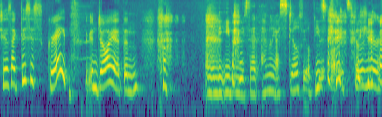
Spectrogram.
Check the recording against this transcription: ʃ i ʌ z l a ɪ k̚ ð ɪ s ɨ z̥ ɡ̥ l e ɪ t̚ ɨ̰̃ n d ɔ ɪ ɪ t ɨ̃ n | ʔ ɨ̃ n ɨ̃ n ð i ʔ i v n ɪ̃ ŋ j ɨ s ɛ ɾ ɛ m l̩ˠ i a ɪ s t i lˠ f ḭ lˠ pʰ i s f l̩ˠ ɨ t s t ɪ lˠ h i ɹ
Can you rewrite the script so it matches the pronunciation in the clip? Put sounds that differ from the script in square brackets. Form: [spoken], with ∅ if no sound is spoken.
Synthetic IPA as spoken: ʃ i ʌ z l a ɪ k̚ ð ɪ s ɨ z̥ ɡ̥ [ɹ] e ɪ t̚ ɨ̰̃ n [d͡ʒ] ɔ ɪ ɪ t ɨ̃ n | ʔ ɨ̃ n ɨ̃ n ð i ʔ i v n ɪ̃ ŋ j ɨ s ɛ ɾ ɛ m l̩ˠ i a ɪ s t [ɪ] lˠ f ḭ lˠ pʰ i s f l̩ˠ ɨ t s t ɪ lˠ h i ɹ

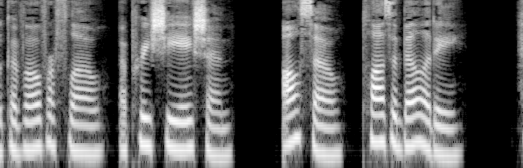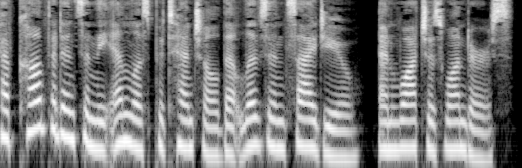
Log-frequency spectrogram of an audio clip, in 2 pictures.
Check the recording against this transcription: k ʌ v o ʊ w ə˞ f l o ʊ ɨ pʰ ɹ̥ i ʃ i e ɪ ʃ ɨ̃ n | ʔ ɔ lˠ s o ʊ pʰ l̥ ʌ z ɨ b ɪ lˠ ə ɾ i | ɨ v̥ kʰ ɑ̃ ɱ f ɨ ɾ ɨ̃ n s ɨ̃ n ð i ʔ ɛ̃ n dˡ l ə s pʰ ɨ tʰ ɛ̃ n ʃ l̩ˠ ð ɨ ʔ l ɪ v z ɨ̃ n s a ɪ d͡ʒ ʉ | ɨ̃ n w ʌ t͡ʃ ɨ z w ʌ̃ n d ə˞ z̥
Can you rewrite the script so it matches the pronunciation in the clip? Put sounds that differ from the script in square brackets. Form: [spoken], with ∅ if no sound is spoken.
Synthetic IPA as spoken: k ʌ v o ʊ [v] ə˞ f l o ʊ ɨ pʰ ɹ̥ i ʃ i e ɪ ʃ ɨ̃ n | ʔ ɔ lˠ s o ʊ pʰ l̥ [ɑ] z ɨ b ɪ lˠ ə ɾ i | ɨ v̥ kʰ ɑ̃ ɱ f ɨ ɾ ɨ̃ n s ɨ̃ n ð i ʔ ɛ̃ n dˡ l ə s pʰ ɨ tʰ ɛ̃ n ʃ l̩ˠ ð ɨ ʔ l ɪ v z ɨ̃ n s a ɪ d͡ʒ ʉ | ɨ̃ n w [ɑ] t͡ʃ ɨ z w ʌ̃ n d ə˞ z̥

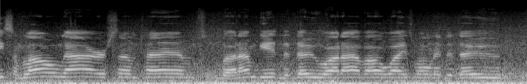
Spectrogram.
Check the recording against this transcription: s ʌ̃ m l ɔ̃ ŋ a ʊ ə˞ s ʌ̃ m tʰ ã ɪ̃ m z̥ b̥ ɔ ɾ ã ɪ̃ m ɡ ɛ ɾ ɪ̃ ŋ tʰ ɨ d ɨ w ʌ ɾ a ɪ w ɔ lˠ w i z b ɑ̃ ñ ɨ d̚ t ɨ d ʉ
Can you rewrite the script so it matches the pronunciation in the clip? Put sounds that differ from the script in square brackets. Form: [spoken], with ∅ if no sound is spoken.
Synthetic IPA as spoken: s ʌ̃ m l ɔ̃ ŋ a ʊ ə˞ s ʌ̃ m tʰ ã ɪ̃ m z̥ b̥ [ʌ] ɾ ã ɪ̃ m ɡ ɛ ɾ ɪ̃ ŋ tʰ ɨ d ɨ w ʌ ɾ a ɪ [v] ɔ lˠ w i z [w] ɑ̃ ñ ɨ d̚ t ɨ d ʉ

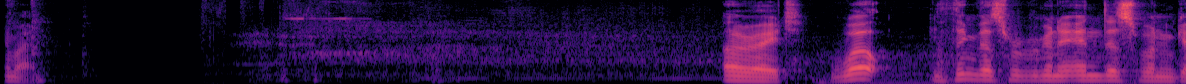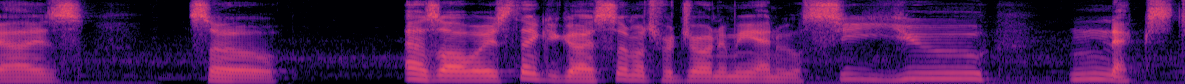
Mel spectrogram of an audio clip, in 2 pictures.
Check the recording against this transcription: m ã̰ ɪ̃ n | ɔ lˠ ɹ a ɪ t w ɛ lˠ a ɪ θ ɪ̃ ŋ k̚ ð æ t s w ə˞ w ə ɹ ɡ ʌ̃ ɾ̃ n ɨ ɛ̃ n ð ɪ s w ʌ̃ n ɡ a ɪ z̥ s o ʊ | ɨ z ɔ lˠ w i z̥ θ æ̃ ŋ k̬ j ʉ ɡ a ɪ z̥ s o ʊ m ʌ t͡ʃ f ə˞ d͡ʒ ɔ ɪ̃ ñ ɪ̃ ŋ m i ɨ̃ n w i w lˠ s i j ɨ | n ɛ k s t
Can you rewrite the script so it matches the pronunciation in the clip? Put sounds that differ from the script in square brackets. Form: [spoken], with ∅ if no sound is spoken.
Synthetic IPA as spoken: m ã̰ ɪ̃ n | ɔ lˠ ɹ a ɪ t w ɛ lˠ a ɪ θ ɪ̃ ŋ k̚ ð æ t s w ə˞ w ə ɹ ɡ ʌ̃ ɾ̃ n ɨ ɛ̃ n ð ɪ s w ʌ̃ n ɡ a ɪ z̥ s o ʊ | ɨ z ɔ lˠ w i z̥ θ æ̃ ŋ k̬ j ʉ ɡ a ɪ z̥ s o ʊ m ʌ t͡ʃ f ə˞ d͡ʒ [ɔ̃] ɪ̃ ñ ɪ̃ ŋ m i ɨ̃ n w i w lˠ s i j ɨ | n ɛ k s t

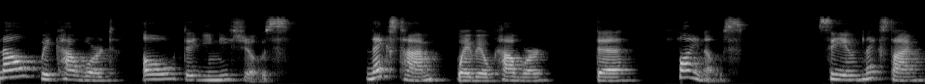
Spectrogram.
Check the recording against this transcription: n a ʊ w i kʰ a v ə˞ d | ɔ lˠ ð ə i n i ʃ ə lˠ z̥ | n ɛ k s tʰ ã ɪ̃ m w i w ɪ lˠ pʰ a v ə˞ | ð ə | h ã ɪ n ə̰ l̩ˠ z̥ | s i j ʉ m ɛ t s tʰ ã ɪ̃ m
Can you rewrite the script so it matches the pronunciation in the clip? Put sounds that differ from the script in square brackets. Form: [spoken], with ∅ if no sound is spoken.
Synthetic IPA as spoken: n a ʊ w i kʰ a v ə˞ d | ɔ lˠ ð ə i n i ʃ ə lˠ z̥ | n ɛ k s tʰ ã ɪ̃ m w i w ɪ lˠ [kʰ] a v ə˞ | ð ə | [f] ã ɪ n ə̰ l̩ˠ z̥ | s i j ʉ [n] ɛ [k] s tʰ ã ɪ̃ m

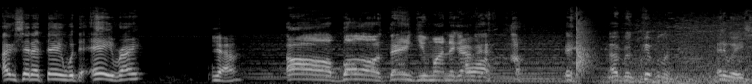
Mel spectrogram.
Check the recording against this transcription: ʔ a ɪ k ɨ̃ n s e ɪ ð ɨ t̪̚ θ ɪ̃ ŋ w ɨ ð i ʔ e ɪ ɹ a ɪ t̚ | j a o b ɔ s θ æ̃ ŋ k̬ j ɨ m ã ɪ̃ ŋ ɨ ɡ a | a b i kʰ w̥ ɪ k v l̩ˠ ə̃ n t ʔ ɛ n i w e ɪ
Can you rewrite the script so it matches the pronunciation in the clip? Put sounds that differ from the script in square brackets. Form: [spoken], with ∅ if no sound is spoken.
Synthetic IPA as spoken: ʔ a ɪ k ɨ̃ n s e ɪ ð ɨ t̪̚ θ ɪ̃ ŋ w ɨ ð i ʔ e ɪ ɹ a ɪ t̚ | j [æ] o b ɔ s θ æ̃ ŋ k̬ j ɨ m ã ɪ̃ [n] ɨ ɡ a | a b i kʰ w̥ ɪ [∅] v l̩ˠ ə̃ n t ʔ ɛ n i w e ɪ

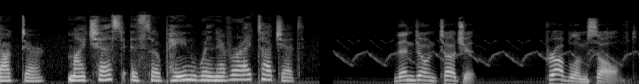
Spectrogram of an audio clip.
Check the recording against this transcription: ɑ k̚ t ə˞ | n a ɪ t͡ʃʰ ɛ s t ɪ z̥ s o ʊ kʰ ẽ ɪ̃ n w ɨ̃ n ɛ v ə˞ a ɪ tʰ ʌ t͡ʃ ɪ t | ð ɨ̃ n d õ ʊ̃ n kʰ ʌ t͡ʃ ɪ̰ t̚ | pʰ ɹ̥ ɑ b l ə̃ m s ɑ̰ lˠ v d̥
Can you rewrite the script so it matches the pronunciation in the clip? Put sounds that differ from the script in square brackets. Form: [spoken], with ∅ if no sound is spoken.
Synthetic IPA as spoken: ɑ k̚ t ə˞ | [m] a ɪ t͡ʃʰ ɛ s t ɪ z̥ s o ʊ [pʰ] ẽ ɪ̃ n w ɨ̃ n ɛ v ə˞ a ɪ tʰ ʌ t͡ʃ ɪ t | ð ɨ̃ n d õ ʊ̃ n [tʰ] ʌ t͡ʃ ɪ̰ t̚ | pʰ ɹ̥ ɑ b l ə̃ m s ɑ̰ lˠ v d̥

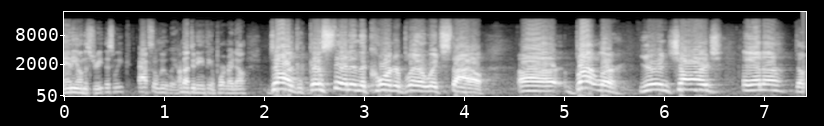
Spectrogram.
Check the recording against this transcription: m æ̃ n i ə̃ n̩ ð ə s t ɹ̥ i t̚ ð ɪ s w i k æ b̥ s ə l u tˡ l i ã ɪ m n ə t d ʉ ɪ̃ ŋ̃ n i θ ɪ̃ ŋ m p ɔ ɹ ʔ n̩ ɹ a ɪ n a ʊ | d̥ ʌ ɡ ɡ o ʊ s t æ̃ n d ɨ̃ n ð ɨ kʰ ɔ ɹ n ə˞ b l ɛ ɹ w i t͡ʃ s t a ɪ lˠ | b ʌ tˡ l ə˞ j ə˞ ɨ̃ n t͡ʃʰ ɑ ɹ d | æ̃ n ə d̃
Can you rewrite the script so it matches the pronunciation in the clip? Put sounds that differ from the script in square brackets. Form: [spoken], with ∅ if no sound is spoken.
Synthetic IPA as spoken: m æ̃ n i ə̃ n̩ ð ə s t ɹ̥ i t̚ ð ɪ s w i k æ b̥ s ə l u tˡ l i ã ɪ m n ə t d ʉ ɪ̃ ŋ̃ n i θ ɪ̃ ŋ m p ɔ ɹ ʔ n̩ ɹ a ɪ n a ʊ | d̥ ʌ ɡ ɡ o ʊ s t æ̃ n d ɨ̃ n ð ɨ kʰ ɔ ɹ n ə˞ b l ɛ ɹ w [ɪ] t͡ʃ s t a ɪ lˠ | b ʌ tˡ l ə˞ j ə˞ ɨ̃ n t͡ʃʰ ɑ ɹ [d͡ʒ] | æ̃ n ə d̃

